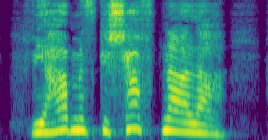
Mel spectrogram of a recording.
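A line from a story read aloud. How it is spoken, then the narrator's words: Calling out. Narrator (German): rief er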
